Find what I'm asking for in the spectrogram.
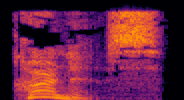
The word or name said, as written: harness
